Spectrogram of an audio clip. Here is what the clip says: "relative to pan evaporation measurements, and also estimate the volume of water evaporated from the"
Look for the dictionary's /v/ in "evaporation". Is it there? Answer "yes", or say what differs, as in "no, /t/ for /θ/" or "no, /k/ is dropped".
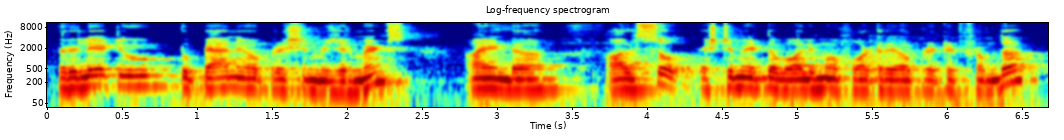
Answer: no, /v/ is dropped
